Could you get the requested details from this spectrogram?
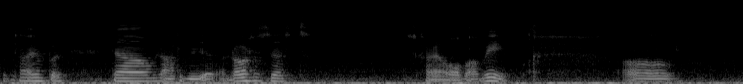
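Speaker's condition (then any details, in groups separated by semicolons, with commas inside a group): Quadriplegic cerebral palsy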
